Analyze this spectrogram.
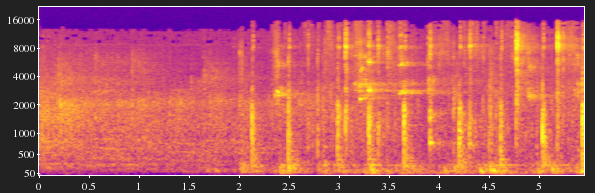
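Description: Table tennis rally: the plastic ball clicking sharply and quickly back and forth off the rackets and the table, starting about two seconds in.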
